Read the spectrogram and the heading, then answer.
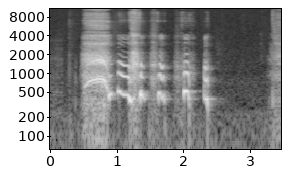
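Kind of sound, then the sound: human body sound, crying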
